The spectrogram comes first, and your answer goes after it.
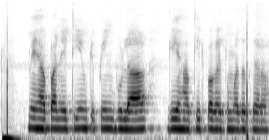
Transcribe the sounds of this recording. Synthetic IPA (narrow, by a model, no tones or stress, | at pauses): mẽɦapaneʈimkepiːnbʱʊla | ɡeɦãkɪɾpakəɾkimɐd̪əd̪kɐɾa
